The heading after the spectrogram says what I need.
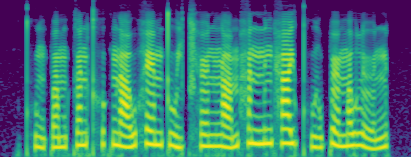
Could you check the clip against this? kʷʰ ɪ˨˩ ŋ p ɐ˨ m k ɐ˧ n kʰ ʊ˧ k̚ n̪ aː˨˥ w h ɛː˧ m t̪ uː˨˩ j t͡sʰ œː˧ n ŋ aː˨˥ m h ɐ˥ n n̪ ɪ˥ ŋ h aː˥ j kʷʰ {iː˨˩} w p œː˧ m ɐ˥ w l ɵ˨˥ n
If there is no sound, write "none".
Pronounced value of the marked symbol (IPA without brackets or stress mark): iː˨˥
